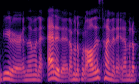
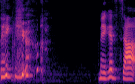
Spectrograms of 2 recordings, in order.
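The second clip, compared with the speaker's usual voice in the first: teary voice holding back tears, higher; 7 semitones higher than usual. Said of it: "I can't do it".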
